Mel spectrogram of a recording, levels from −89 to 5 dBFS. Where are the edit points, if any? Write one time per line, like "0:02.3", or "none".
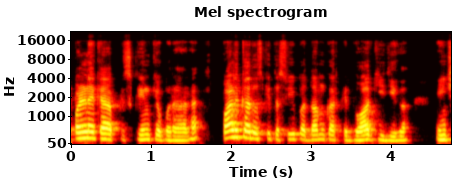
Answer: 0:01.7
